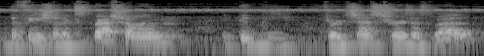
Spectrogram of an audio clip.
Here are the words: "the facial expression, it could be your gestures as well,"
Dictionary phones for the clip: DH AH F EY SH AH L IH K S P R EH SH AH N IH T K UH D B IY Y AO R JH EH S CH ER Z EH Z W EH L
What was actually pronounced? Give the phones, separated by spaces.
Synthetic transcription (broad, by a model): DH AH F EY SH AH L IH K S P R EH SH AH N IH T K UH D B IY Y AO R JH EH S CH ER S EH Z W EH L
